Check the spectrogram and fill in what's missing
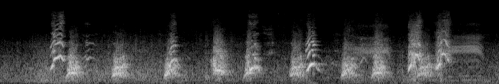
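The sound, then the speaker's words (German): A dog barks repeatedly, around nine sharp barks in a quick steady rhythm, some with a yelping, whiny edge, with no voices present. “Ruhe, Ruhe, Timmy. Willst du denn auch noch unser Versteck verraten?”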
